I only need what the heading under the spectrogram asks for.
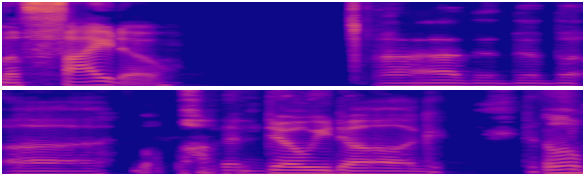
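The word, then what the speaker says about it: Fidough: dog in the name can you guess how the name is spelled yes d-o-u-g-h yeah phido getting it because it's a dog but also like cake um there's also a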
